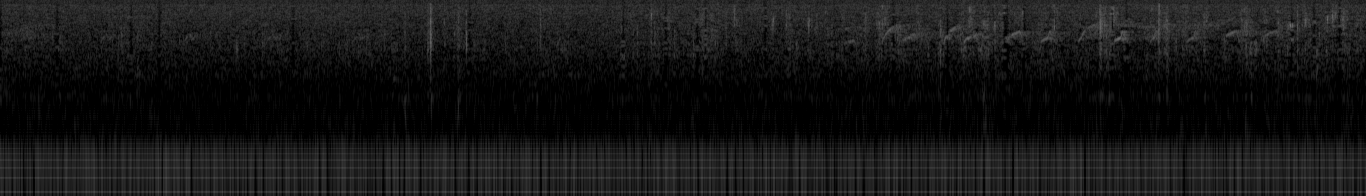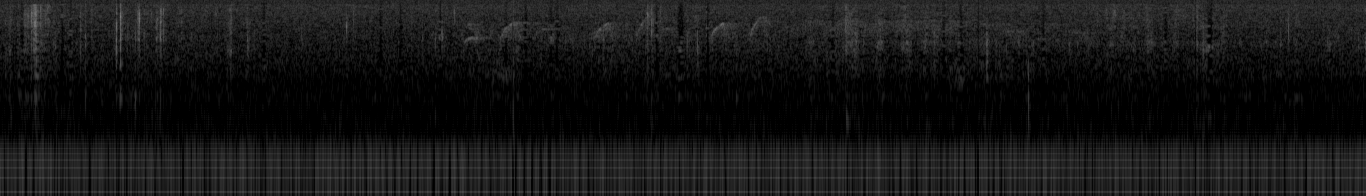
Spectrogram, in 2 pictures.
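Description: A squirrel nibbles and scratches at seeds close by.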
